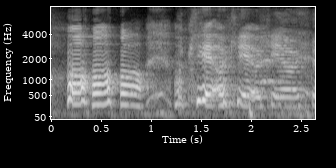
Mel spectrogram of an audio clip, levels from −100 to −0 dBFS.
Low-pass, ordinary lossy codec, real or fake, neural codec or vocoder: none; none; real; none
